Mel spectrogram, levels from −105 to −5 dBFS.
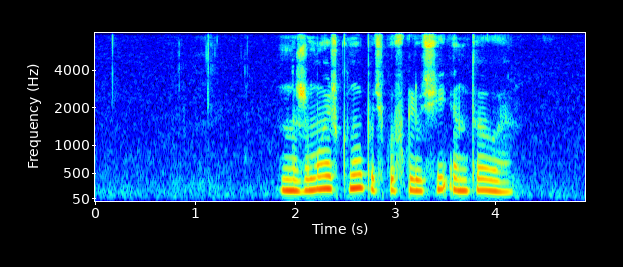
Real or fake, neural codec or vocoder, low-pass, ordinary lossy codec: real; none; none; none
